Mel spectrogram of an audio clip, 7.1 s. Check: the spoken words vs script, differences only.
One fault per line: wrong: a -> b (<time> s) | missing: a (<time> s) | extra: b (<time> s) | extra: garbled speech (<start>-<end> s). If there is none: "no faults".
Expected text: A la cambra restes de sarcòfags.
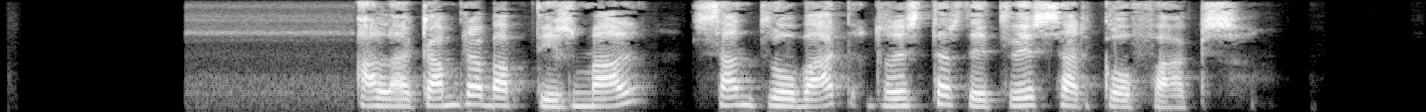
extra: baptismal s'han trobat (2.5 s)
extra: tres (5.1 s)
